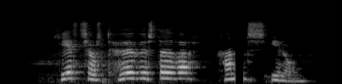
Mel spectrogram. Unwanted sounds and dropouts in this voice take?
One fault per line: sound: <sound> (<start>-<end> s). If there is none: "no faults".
sound: dropout (2.3-2.4 s)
